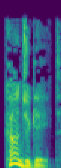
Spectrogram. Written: conjugate

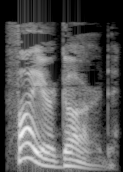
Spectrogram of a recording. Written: fireguard

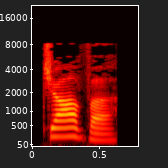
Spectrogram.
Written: java

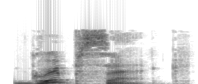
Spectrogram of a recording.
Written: gripsack

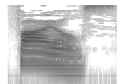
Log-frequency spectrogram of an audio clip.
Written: files

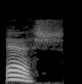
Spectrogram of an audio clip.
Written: eshe

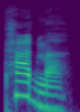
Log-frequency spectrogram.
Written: padma

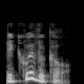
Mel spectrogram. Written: equivocal

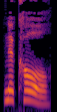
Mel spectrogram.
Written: Nicolle

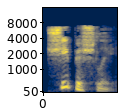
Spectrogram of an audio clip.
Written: sheepishly

